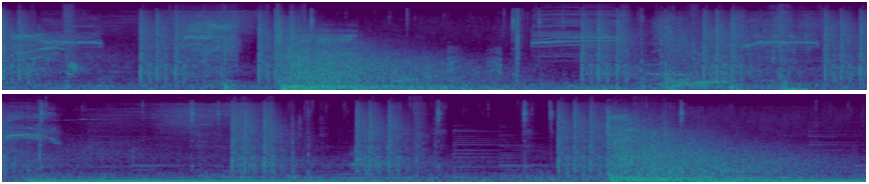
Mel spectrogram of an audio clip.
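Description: Gunfire during a RimWorld battle, with colonists shooting from a distance while a room burns, coming as repeated sharp bursts and volleys spread over about ten seconds, and a heavier rumble in the second half.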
